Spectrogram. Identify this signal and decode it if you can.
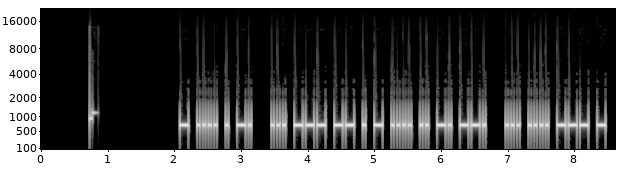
Morse code, heard as a keyed tone, about 28 wpm, 700 Hz. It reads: THEN SOMETHING SHOT
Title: Sentences from Top 1100 Words 28wpm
